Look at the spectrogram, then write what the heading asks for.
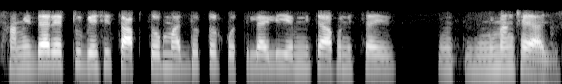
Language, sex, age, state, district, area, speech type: Bengali, female, 60+, West Bengal, Darjeeling, urban, conversation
